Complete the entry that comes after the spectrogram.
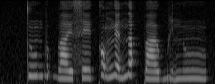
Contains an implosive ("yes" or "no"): no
